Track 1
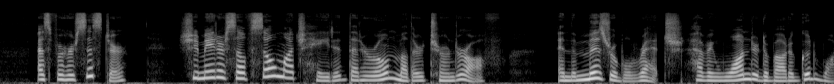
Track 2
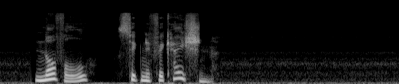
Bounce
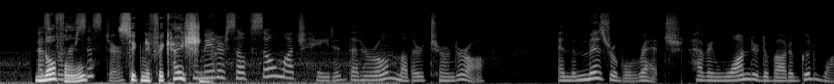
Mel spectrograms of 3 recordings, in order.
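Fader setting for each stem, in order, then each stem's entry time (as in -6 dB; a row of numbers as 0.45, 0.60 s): -12.5, +3.0 dB; 0.00, 0.00 s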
